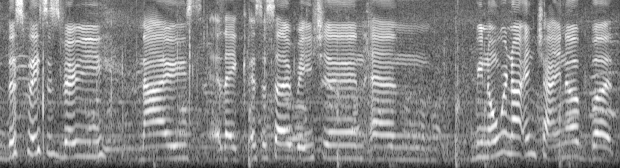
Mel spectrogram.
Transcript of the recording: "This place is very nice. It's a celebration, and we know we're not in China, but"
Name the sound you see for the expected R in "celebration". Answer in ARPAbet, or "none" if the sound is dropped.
none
